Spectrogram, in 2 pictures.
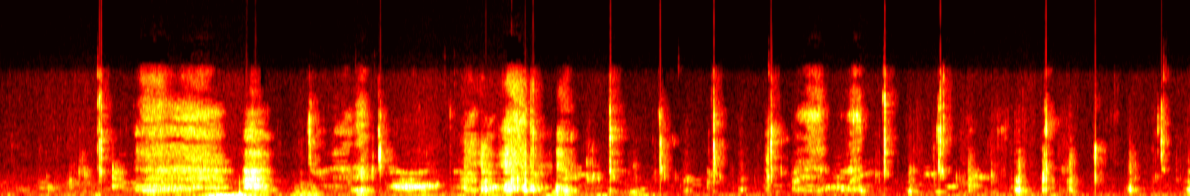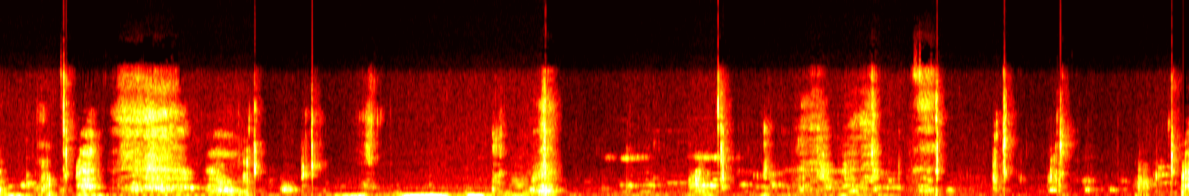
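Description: A man chews and smacks his lips loudly close to a microphone.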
